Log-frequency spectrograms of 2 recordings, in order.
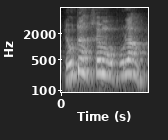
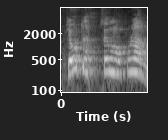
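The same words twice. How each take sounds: First: High sharp retort, much higher; snapping friend. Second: Higher, louder sharp retort; snapping. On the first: Friend snaps she wants to go home, high and sharp. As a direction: snap it back like a sudden temper. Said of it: "Bentak gitu?". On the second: Retelling how the friend snapped, a sharp high bark. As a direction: bark it back in a sudden temper. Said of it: "Oh, oh, bentak". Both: Retold or imitated.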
